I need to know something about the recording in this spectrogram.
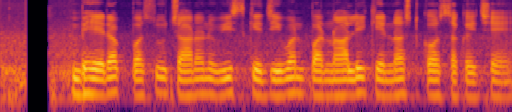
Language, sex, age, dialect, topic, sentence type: Maithili, male, 25-30, Southern/Standard, agriculture, statement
